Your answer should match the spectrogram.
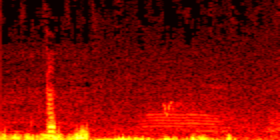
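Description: Regular knocks, about two a second, that stop about half a second in. Then, about a second in, comes a single drawn-out, bleat-like animal call lasting just over half a second.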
